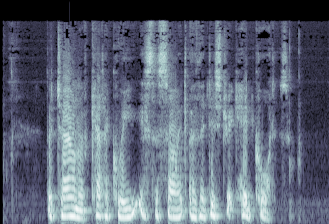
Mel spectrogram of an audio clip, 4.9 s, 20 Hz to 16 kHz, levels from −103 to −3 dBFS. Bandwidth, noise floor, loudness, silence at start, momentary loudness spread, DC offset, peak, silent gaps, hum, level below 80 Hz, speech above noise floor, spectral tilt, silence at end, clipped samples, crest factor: 11.5 kHz; -48 dBFS; -12 LUFS; 0.15 s; 8 LU; under 0.1%; 0 dBFS; none; none; -44 dBFS; 35 dB; -5 dB/octave; 0.6 s; under 0.1%; 14 dB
